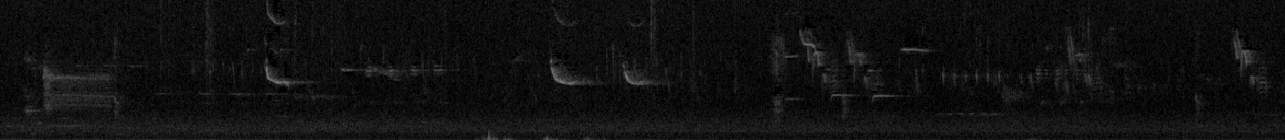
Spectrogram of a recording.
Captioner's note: wind blowing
